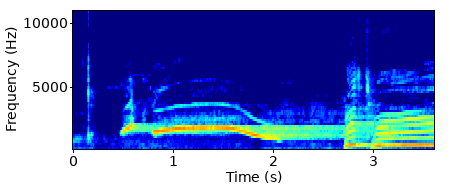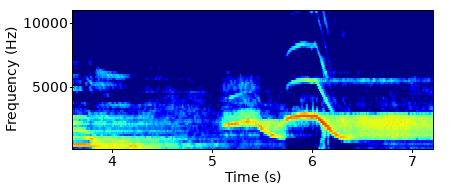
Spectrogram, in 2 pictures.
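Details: Hill myna imitating sounds indoors: long level whistles that bend downward, a burst of stacked falling tones, then a high whistle that climbs and drops sharply.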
